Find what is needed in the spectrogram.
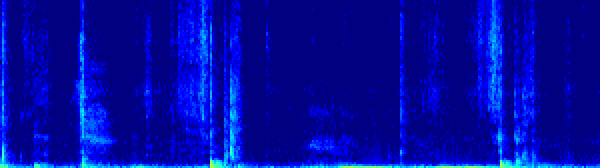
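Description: Tarot cards being handled: a few faint ticks and rustles as cards are drawn from the deck and laid on the table, over a low hum that swells for about a second and a half past the middle.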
